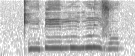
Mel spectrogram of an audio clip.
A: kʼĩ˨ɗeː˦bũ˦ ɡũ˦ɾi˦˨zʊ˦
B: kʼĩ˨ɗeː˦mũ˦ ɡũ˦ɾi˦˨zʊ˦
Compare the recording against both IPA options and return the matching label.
B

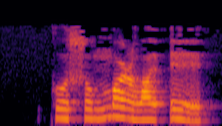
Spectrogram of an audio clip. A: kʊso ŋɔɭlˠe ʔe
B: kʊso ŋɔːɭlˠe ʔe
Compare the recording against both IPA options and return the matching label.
A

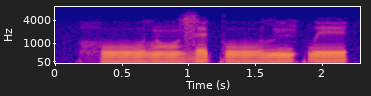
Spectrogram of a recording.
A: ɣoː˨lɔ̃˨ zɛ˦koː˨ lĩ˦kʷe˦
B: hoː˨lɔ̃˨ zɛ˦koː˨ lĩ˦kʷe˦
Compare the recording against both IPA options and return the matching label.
B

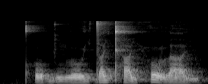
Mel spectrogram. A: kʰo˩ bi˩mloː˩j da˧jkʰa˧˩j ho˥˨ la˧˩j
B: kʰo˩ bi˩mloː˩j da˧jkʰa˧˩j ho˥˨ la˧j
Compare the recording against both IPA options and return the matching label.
A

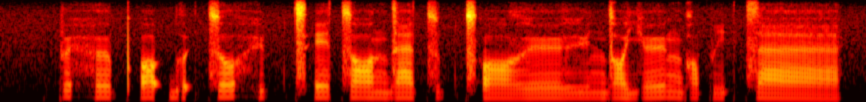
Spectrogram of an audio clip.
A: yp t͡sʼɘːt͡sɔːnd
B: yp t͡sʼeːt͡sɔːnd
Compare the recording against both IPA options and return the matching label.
B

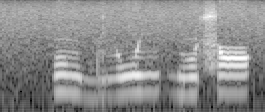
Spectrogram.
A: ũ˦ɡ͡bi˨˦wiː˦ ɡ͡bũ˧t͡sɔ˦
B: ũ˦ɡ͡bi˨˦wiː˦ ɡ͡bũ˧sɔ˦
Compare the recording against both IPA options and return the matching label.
B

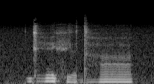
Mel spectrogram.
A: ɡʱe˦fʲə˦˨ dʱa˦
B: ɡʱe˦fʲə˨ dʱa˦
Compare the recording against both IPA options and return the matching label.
B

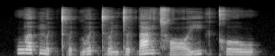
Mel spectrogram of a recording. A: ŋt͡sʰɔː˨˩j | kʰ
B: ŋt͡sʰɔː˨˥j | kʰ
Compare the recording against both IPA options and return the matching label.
B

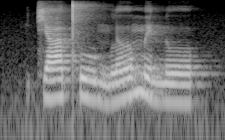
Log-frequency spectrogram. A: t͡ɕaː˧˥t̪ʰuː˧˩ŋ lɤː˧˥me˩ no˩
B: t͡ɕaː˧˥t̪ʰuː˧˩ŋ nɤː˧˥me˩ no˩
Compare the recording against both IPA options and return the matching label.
A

